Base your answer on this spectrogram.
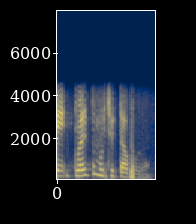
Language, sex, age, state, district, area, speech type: Tamil, female, 18-30, Tamil Nadu, Mayiladuthurai, rural, conversation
